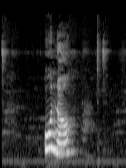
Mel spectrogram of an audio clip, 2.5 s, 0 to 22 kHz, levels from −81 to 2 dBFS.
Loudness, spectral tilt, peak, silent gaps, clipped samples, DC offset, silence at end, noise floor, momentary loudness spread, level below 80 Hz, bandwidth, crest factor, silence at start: -14 LUFS; -2.5 dB/octave; -2 dBFS; none; under 0.1%; under 0.1%; 0.45 s; -55 dBFS; 21 LU; -66 dBFS; 13 kHz; 16 dB; 0 s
